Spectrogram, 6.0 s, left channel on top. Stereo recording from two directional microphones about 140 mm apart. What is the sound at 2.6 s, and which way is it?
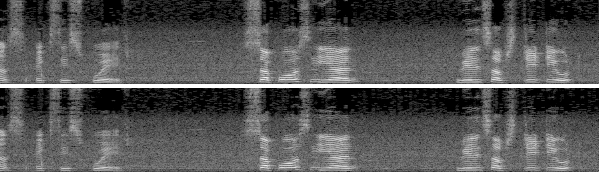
Speech, 50° left (ahead or behind).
